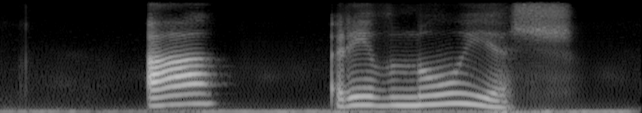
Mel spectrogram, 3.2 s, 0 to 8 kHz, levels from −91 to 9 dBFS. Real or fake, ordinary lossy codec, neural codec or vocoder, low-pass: fake; none; codec, 24 kHz, 0.9 kbps, WavTokenizer, large speech release; 7.2 kHz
